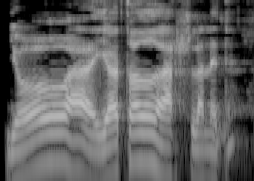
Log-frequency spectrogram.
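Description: A man's voice: medium pitch, unhurried, over music. A teenage boy with a Mexican accent, chatting on a podcast in a laid-back, slangy way. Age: teens. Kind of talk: casual chat.

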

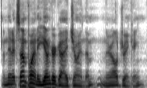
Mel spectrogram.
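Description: A man's voice: on the low side, fast, a bit bright. A man hosting a comedy podcast who tells a history story in a casual way, reads passages aloud, and often breaks into laughter.

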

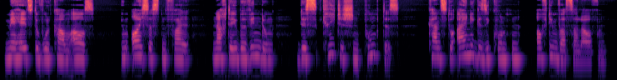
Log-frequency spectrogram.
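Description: Woman reading a calm wise teacher guy explaining stuff patiently, mid voice, dry close sound. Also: medium pitch, normal speed, dry recording, natural voice. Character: calm learned male teacher, patient mentor.

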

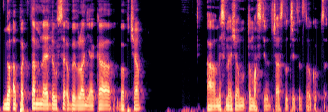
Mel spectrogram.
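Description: A young man telling a story in casual chat, lively and full of fillers. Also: low voice, creaky. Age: young adult. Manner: animated anecdote telling with many fillers.

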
